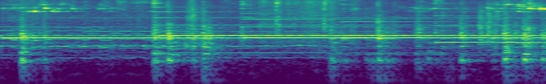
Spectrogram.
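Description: Singing bowls ring with long, layered humming tones.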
